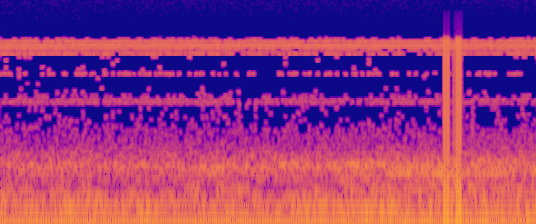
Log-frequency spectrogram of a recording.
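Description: Steady low mechanical hum and rumbling noise with faint constant tones, broken by two sharp clicks near the end; no animal voice heard.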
